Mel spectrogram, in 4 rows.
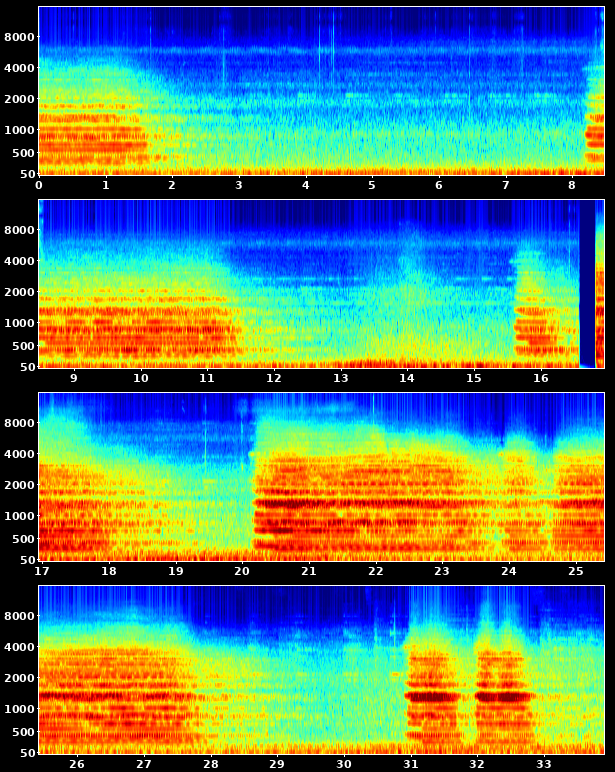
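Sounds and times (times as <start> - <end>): locomotive horn chord blasts: 0.0 - 2.4, 8.2 - 12.3, 15.6 - 19.4, 20.1 - 29.0, 30.9 - 33.0
low train rumble: 0.0 - 33.9.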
